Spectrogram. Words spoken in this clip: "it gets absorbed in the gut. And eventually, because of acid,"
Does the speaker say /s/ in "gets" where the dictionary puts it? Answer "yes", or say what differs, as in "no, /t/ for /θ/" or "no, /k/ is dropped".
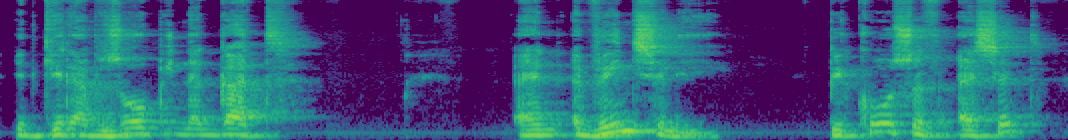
no, /s/ is dropped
